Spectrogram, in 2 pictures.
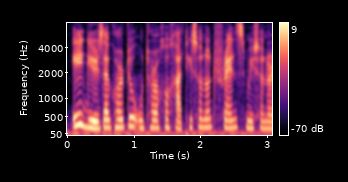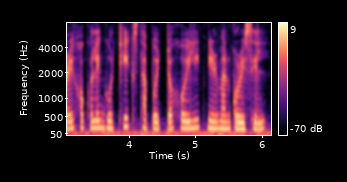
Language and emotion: Assamese, neutral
